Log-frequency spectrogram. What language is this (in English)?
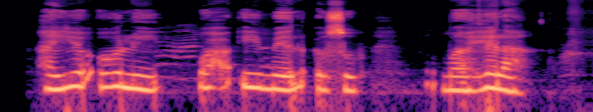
Somali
